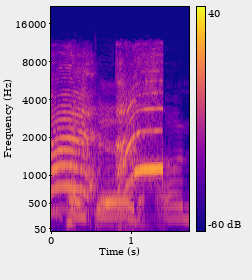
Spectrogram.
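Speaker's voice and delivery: high, loud squeal of disbelief; excited shriek. Real, not acted. Friend reacting to a surprise love message, excited shriek. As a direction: shriek it out at the news.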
